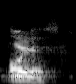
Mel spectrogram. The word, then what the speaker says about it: honest: in chat R and honest yeah so in both of them you see the H is actually silent we don't say hover it's an hour hour and honest hours yeah exactly it's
